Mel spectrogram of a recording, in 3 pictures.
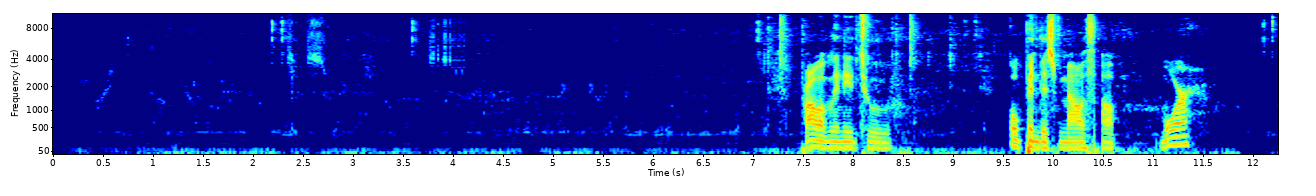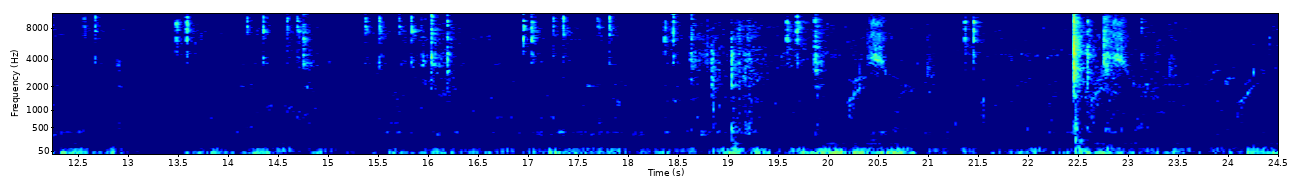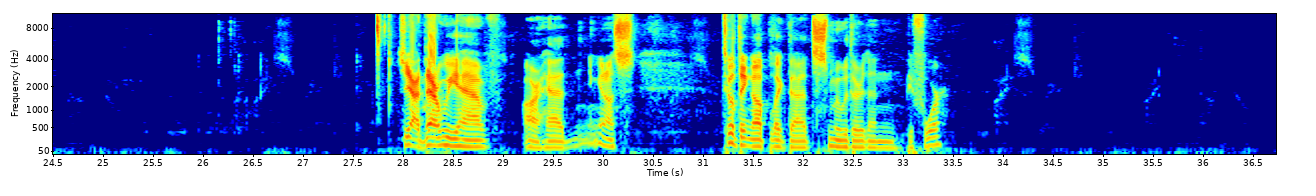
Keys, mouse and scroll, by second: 2.0 space, 2.2 click, 2.3 space, 3.5 space, 3.6-7.0 drag, 7.9 q, 8.3 shift+middle click, 9.1 right click, 9.9 shift+right click, 10.3 g, 11.4 middle click, 12.1 click, 12.5 right click, 12.8 g, 13.4 click, 14.2 right click, 14.6 shift+right click, 14.8 g, 15.3 right click, 15.7 shift+right click, 16.2 g, 16.9 click, 17.2 right click, 17.7 right click, 17.8 g, 18.3 click, 19.0 Tab, 19.6 click, 19.8 space, 21.2 space, 21.3 click, 21.8 q, 22.4 space, 22.8 shift+middle click, 25.9 space, 26.1 click, 26.3 space, 27.5 space, 28.0 click, 28.2 space, 28.9 space, 29.3 middle click, 29.7 click, 30.0 space, 31.3 space, 31.5 click, 33.2 space.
